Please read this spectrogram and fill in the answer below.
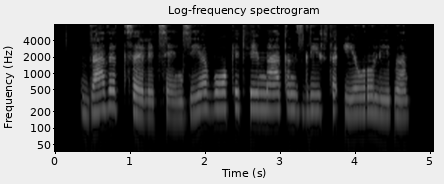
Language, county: Lithuanian, Telšiai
